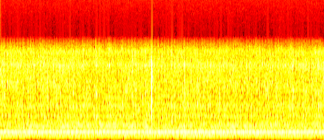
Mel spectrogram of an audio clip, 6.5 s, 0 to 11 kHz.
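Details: 1996 Mazda Protege idling roughly on a jump starter: steady hum with slightly uneven, lumpy pulsing underneath; owner says it sounds worse at other times.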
